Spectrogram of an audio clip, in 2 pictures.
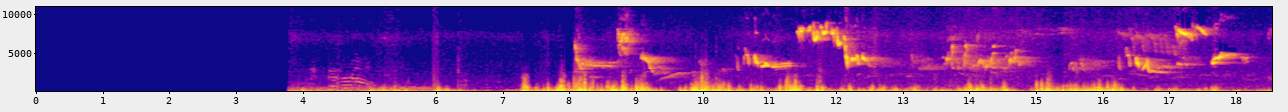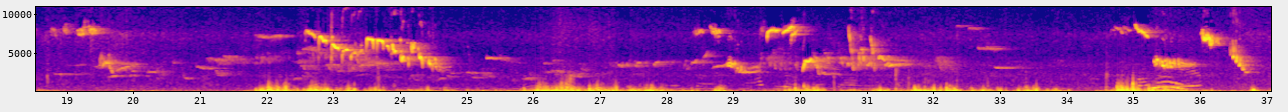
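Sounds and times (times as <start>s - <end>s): low rumbling noise: 3.8s - 10.6s
birds chirping and singing: 7.8s - 33.9s, 34.6s - 37.0s.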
